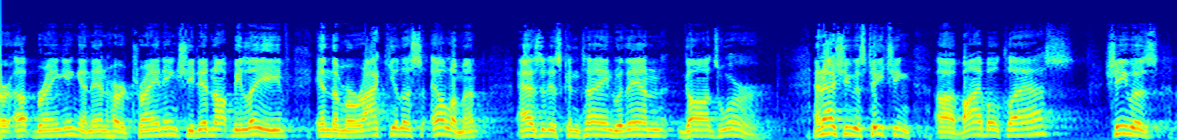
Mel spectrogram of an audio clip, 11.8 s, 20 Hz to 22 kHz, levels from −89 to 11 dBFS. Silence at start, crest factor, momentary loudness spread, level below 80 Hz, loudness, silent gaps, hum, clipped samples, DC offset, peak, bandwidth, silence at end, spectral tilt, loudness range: 0 s; 16 dB; 9 LU; -62 dBFS; -21 LUFS; none; none; under 0.1%; under 0.1%; -6 dBFS; 11 kHz; 0 s; -5.5 dB/octave; 2 LU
